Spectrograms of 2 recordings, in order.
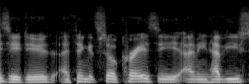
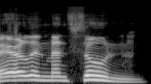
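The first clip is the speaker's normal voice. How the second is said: loud, belted singer voice in Spanish; 7 semitones higher, 6 dB louder than usual. Mimicking how a Spanish-language ad says a name: imitating Spanish announcer pronunciation. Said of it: "I just love how they say it".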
